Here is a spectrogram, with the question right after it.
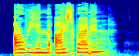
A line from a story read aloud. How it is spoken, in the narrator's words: Sean asked in a small voice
